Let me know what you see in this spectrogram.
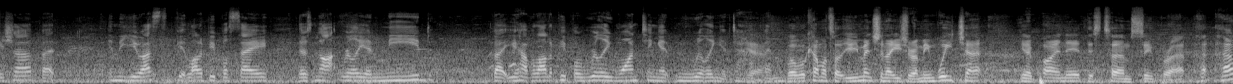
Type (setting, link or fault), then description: setting, busy venue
